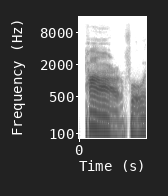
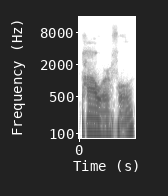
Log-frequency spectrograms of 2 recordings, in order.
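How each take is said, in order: First: It is said in a put-on drawling accent. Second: It is said in a plain everyday accent. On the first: "powerful instead of" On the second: "instead of powerful"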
